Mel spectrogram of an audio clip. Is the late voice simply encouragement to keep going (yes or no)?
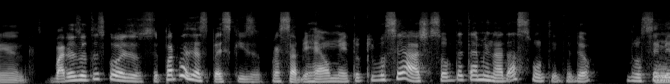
no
